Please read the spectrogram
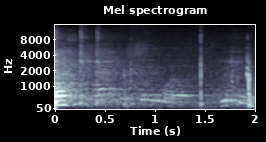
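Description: Rigid plastic trading-card holders clicking as a stack of cards is handled, two sharp clicks in the second half.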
